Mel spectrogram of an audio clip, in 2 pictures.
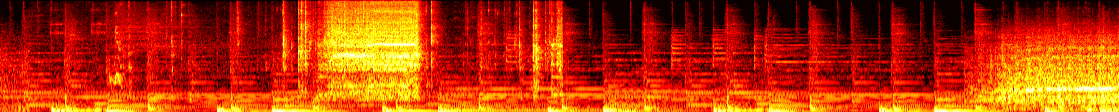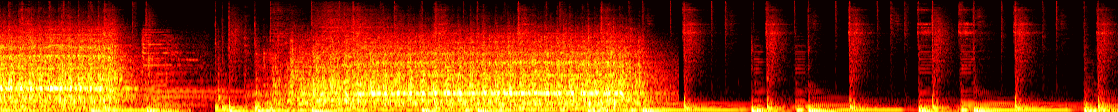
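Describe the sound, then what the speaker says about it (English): A sewing machine stitches the side seams of baby trousers in two sustained runs of a few seconds each, its steady whirring hum separated by pauses, with background music playing throughout. "I'm going to sew the side first"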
